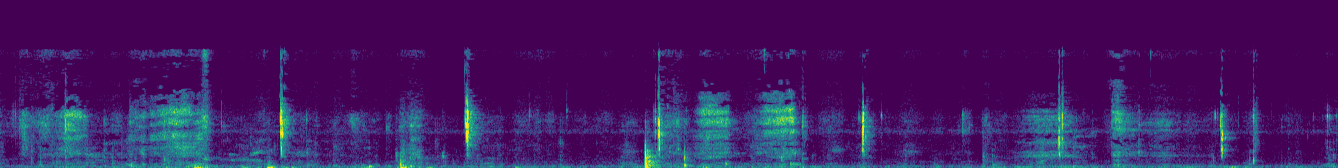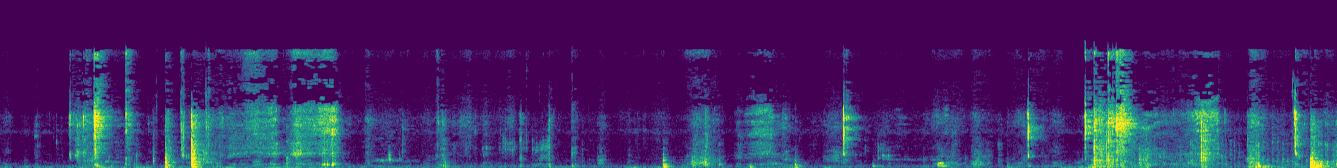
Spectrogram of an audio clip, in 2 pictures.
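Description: Close-up eating sounds of a person eating rice and chicken curry with her fingers: chewing and mouth smacks, many small clicks, with louder noisy spells around the middle and near the end.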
